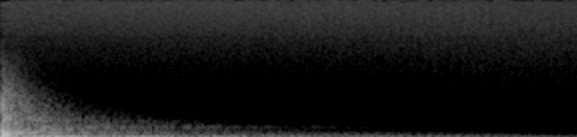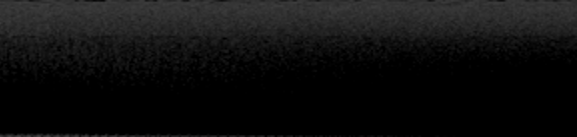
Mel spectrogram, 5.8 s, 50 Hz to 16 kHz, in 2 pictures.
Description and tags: Symphonic Concert Bass Drum Vel15
Ludwig 40'' x 18'' suspended concert bass drum, recorded via overhead mics in multiple velocities.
